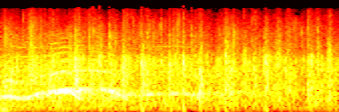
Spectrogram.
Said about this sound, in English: You probably ought to give him a round of applause and show him how much you love him. Go ahead.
